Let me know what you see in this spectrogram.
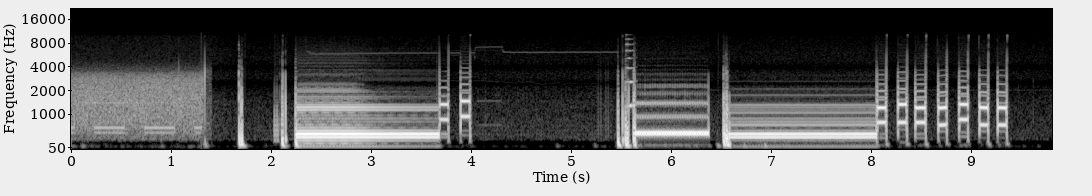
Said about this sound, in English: Let's do another, starting with the Chicago dial tone via 454.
